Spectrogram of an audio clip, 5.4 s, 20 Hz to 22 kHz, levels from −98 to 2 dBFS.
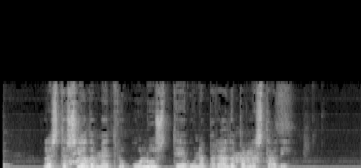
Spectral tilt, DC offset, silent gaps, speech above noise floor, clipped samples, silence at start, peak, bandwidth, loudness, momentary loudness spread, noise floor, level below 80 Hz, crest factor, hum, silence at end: -5 dB/octave; under 0.1%; none; 27 dB; under 0.1%; 0.05 s; -2 dBFS; 11.5 kHz; -19 LUFS; 12 LU; -45 dBFS; -44 dBFS; 18 dB; none; 0.7 s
